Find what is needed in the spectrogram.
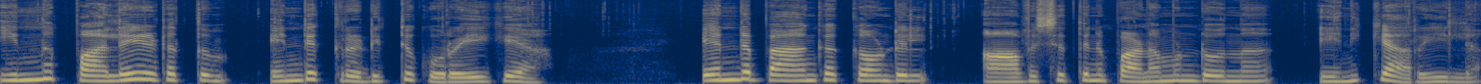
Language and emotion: Malayalam, sad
